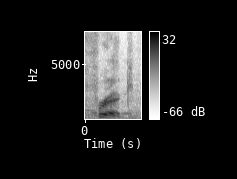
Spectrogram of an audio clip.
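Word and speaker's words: Fricke: or is it geek just like fricky is called freaky and frick but it's really frick silent e right george bryce calls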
